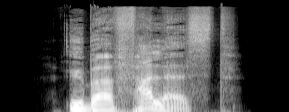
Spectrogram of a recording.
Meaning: second-person singular subjunctive I of überfallen
- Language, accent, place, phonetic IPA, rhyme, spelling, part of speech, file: German, Germany, Berlin, [ˌyːbɐˈfaləst], -aləst, überfallest, verb, De-überfallest.ogg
